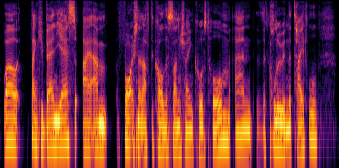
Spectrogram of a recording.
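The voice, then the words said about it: Non-Australian accent. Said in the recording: “despite your accent, which is clearly not Australian”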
